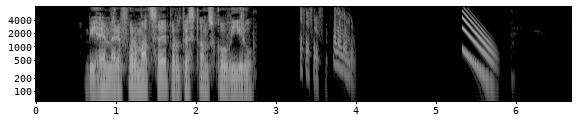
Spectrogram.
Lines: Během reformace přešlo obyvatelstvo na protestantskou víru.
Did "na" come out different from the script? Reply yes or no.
yes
